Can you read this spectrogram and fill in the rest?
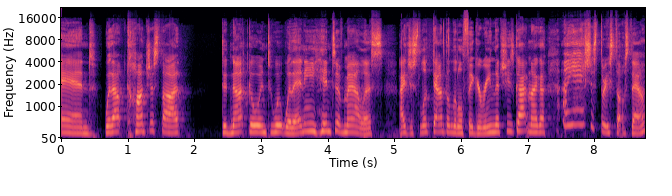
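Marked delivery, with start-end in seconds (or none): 7.2-8.8 put-on soft, sing-song British accent. Retelling answering a British woman on a platform, switching into a British accent. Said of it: "I'm switching up into British".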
